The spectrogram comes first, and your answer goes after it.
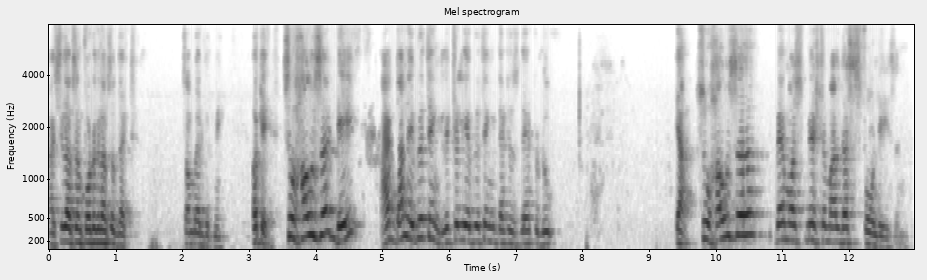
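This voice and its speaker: A man's voice: high voice, animated, normal speed, a little mellow, poor audio. A man teaching German in an online class, explaining words and switching between German and English. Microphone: video call.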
